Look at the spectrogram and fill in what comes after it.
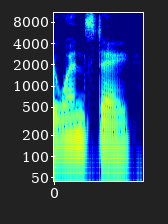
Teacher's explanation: In the common word Wednesday, we actually say Wednesday, completely dropping the first D. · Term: silent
